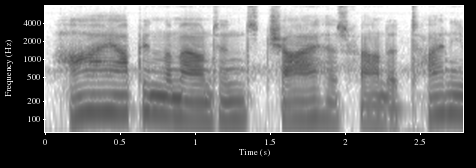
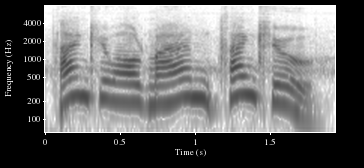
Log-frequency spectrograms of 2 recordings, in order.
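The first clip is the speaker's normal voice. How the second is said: higher, lightly voiced boy; grateful boy; 12 semitones higher than usual. Chai thanking the departing old man, grateful. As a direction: call out thanks gladly.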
